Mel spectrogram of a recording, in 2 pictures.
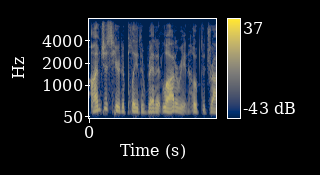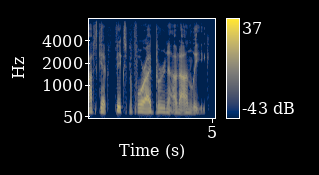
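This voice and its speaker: A man reads aloud in a hammy, theatrical stage-actor manner, mock-grave, with emphatic swells and hushed drops. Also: lowish voice, fairly even intonation, a little fast, no echo, highs cut off. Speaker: reader of a gamer's forum post. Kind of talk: theatrical dramatic reading.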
